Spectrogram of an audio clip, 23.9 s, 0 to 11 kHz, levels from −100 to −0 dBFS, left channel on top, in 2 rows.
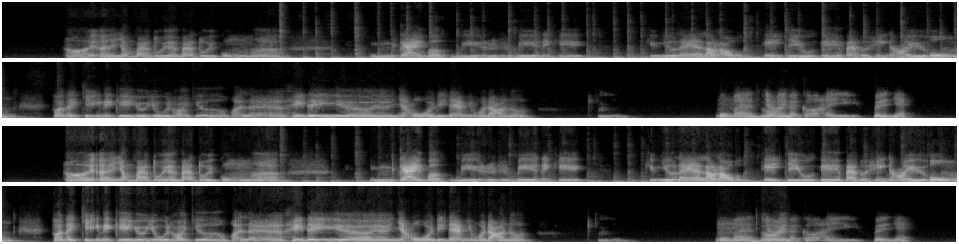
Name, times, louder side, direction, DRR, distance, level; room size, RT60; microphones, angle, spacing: voice 1, 0.8-4.1 4.6-7.3 8.1-18.5 20.9-21.8, right 3 dB, 60° right, 0.5 m, -30 dB
sound 1, 3.5-12.4, left 1 dB, 80° left, 1.0 m, -45 dB
voice 2, 19.4-19.8 20.9-23.2, left 2 dB, 25° left, 0.4 m, -36 dB
3.4 x 3.0 x 3.0 m
head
